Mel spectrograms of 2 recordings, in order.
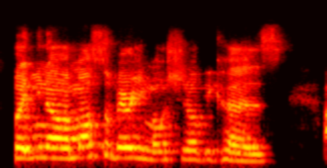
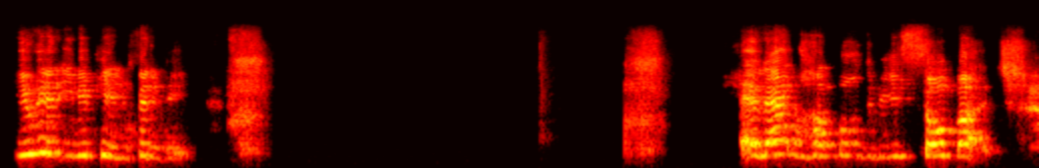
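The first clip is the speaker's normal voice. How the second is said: crying; 8 semitones higher than usual. Real, not acted. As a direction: let the tears come as you say it. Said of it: "Why is she crying?".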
